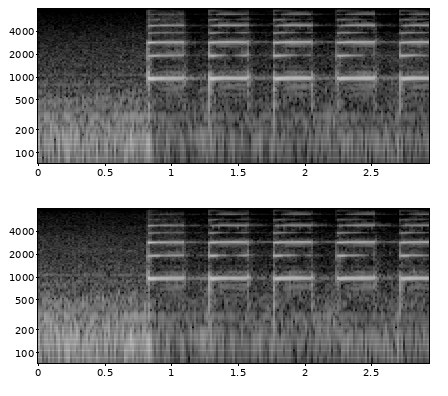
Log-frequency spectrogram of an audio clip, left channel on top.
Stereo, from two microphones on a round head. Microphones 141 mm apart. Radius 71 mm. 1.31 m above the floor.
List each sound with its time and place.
0.8 s an alarm clock: 20° left (ahead or behind), 1.0 m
